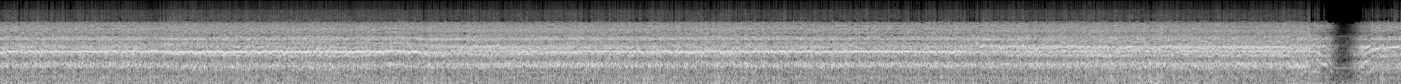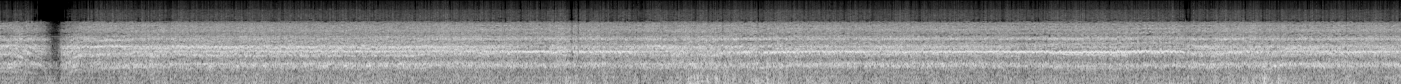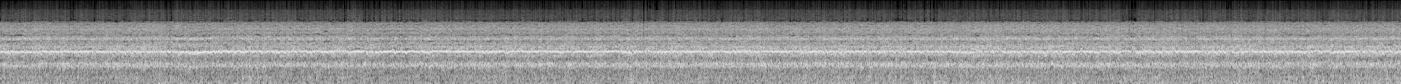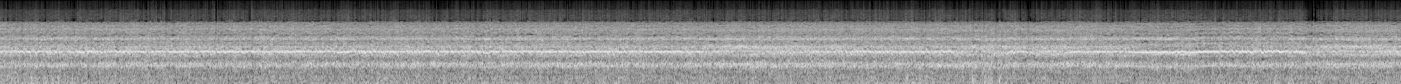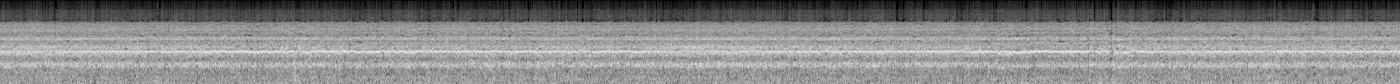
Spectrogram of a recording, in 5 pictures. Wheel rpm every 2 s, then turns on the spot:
230, 210, 220, 230, 230, 210, 160, 160, 210, 230, 220, 230, 220, 220, 230, 230, 230, 230, 230, 230, 230, 230, 230, 230, 230, 230, 230, 220, 230, 230, 230, 230, 230, 230, 230.
none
